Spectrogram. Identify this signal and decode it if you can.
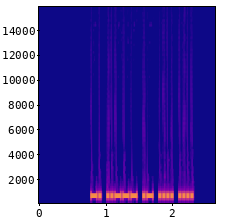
Morse code, heard as a keyed tone, about 39 wpm, 700 Hz. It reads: N2AHH
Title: USA Call Signs - 5 Characters - 3x Character Spacing - 40wpm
